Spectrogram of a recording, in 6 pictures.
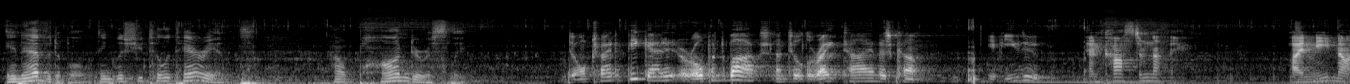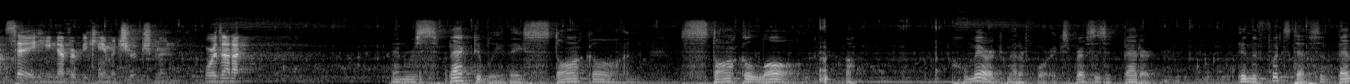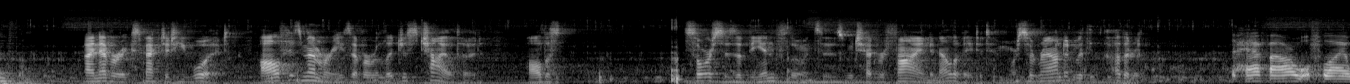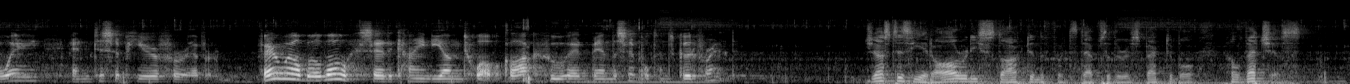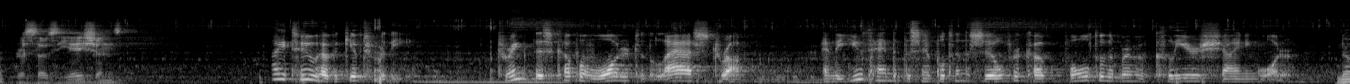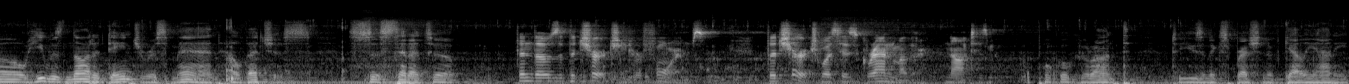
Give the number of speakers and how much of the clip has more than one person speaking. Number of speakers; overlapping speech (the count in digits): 3, no overlap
